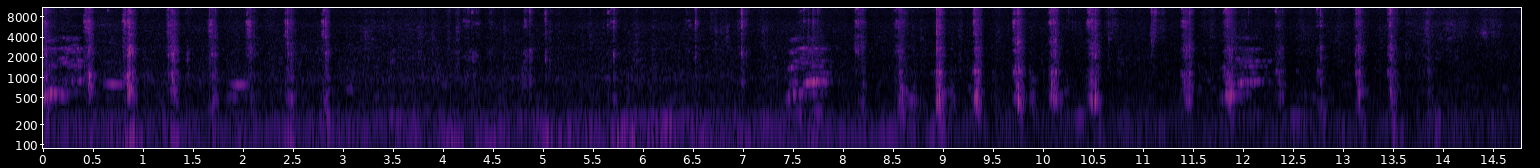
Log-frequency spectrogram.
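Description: Scissors snipping through sheer fabric, a run of sharp, irregular snips that come faster in the second half.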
